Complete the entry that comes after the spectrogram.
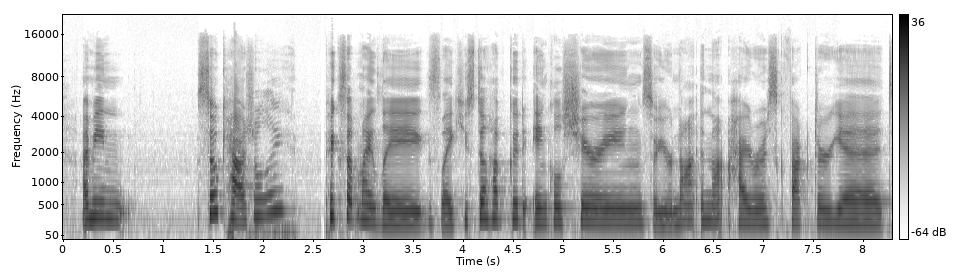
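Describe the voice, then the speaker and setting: A woman's fairly high, lively voice, a normal speaking voice at a fairly slow pace, on a very clean recording with a silent background. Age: 40s. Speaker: patient advocate. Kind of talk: interview.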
